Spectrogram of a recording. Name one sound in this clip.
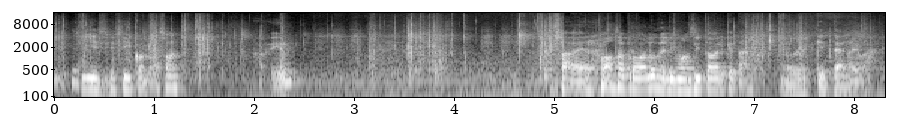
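A plastic snack wrapper crinkles.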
